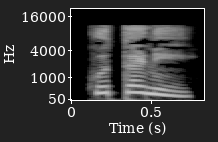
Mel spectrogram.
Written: ಘಾತಿನಿ

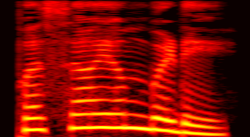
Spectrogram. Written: ಪಸಾಯಂಬಡೆ

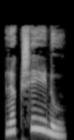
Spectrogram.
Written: ರಕ್ಷೆಯಿಡು

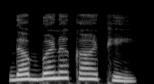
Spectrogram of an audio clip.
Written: ದಬ್ಬಣಕಾಠಿ

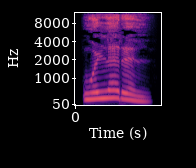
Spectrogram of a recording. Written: ಒಳ್ಳರಲ್

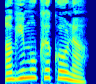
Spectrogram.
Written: ಅಭಿಮುಖಕೋನ

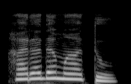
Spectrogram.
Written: ಹರದಮಾತು

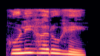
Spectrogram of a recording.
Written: ಹುಳಿಹರುಹೆ

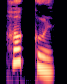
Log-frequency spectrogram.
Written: ಹೊಕ್ಕುಳ

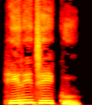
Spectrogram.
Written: ಹಿರಿಜೇಕು

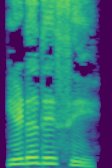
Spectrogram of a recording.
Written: ಎಡದೆಸೆ

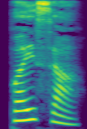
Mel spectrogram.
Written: ಪೈಸಾ

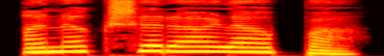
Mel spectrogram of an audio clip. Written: ಅನಕ್ಷರಾಳಾಪ

